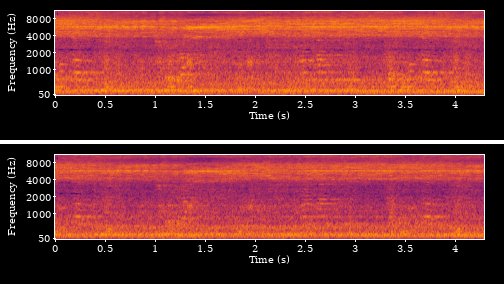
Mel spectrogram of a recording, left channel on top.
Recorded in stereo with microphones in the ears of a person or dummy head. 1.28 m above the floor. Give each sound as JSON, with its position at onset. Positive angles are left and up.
{"t": 0.0, "sound": "an insect", "side_deg": 85, "distance_m": 9.0}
